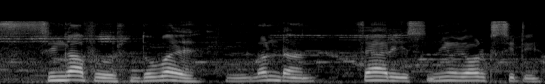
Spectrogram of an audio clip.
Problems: constant background noise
